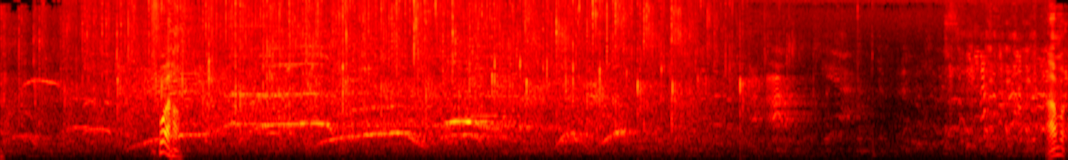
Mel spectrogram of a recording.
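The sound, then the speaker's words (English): Audience applause mixed with scattered chuckles and laughter while a man talks over it, the clapping and chatter holding steady before dipping briefly near the end. “I'm going to work on a series of lines that whatever I say, I get a little applause.”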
